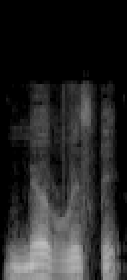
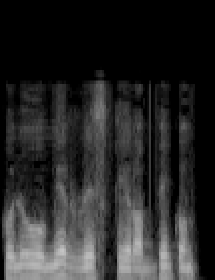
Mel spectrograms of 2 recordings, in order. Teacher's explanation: So it's as if the noon didn't exist. We write it, but we don't pronounce it. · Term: idgham bighayr gunna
